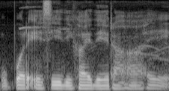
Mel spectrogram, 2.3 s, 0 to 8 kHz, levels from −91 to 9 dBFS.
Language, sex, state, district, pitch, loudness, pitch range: Hindi, male, Gujarat, Gandhinagar, 95 Hz, -19 LUFS, 95-100 Hz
